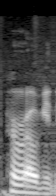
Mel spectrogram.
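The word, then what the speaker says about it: pierogi: everybody it was a quadruple raid perogi dumplings perogi that's how you say it of course it's perogi I'm dumb um Bosch tunic stuf thanks for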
